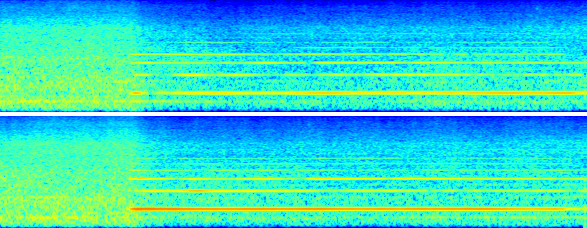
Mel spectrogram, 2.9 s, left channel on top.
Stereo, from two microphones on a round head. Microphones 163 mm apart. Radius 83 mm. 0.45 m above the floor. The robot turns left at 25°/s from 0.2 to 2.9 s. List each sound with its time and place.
0.6 s a flute: 170° right, 2.5 m; by 2.9 s 135° left, 2.5 m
